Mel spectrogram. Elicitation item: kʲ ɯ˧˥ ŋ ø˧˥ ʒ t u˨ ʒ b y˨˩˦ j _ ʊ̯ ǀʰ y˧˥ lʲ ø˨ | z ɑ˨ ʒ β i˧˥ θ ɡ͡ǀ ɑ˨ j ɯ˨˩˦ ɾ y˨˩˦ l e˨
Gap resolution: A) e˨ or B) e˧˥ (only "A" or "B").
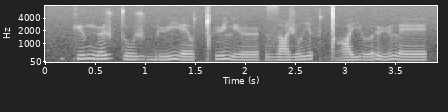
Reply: A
